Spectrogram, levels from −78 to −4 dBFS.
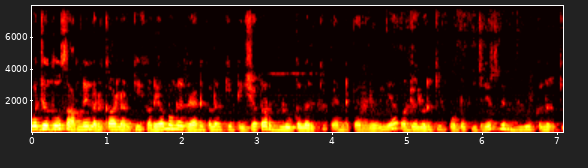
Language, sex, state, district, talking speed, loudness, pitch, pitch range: Hindi, female, Haryana, Rohtak, 295 wpm, -19 LUFS, 180 Hz, 170-200 Hz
